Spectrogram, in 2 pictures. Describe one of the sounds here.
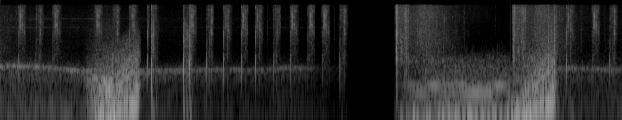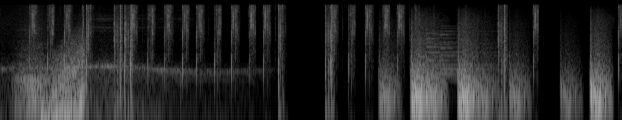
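Light footsteps patter quickly as a small figure runs.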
